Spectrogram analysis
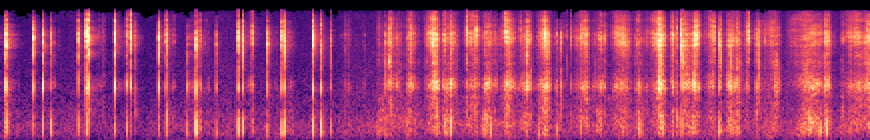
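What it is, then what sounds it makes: Dried gourd maraca tapped and scratched with nails. A hand-sized, hollow, round dried gourd maraca with painted patterns is held in the hand while long dark-painted nails tap and scratch its shell. The first half is sharp, separated, bright clicks. It then turns into denser, continuous scratching and rustling with high, crisp texture.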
